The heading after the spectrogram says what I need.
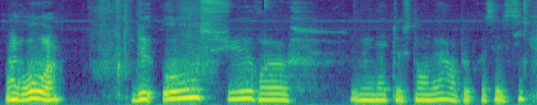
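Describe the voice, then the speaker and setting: Husky, low-voiced woman chatting through a craft haul. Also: steady tone, takes it slowly, muffled recording. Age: middle-aged. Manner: chatty, hesitant, full of fillers and self-corrections. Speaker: crafting vlogger showing a shopping haul. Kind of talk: casual haul presentation.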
